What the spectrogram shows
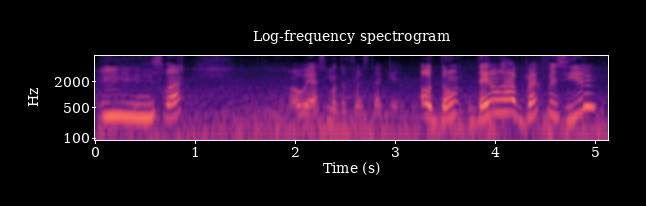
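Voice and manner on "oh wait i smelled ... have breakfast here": usual speaking voice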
